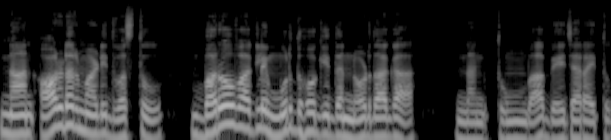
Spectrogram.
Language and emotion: Kannada, sad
